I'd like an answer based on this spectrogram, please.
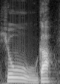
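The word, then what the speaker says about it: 氷河: 뭐라 합니까 자 효 여기서 원래이 하자는 카라고만이 읽습니다 여기서 가가 됩니다 효가 노 가니와이 빙하는 자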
